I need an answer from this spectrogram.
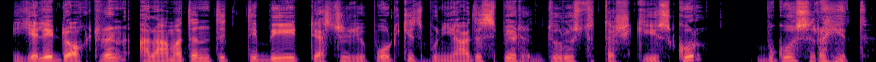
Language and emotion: Kashmiri, surprised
